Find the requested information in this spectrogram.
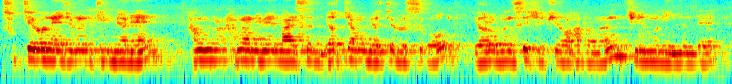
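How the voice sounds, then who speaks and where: Over noticeable background noise, a man speaks fairly slowly in a fairly high, monotone voice with flat intonation and hardly any pauses. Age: 80s+. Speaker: church elder. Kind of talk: testimony speech at church.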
